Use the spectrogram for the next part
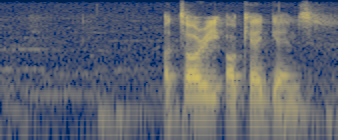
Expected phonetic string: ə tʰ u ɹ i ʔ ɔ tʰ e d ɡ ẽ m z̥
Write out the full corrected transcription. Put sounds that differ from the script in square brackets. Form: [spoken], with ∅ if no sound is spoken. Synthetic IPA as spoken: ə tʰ [ɔ] ɹ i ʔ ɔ [kʰ] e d ɡ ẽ m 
